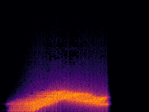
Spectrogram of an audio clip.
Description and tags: SFX suitable for vintage Sci Fi stuff.
Based on frequency modulation.
synth, vintage, demon, scifi, demonic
